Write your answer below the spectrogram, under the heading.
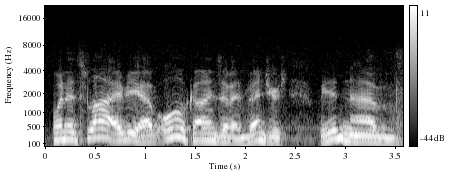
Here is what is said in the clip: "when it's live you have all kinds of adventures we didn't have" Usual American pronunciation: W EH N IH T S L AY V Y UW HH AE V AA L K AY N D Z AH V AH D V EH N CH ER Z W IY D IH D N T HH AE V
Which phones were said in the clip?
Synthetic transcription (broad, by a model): W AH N IH T S L AY V Y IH V AA L K AY N D Z AH V AH D V EH N CH ER Z W IY D IH D N T HH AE V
